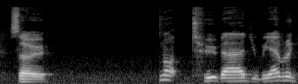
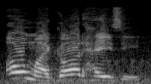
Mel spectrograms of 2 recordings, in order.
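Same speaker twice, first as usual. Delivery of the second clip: high, excited shoutcasting; thrilled esports commentator; live play-by-play; 8 semitones higher than usual. Real, not acted. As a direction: build to an amazed cry as the play lands.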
